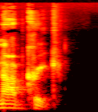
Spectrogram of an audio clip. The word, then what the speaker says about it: Knob Creek: Like as in Knob Creek. – Oh, is that how it's pronounced? – Yes.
